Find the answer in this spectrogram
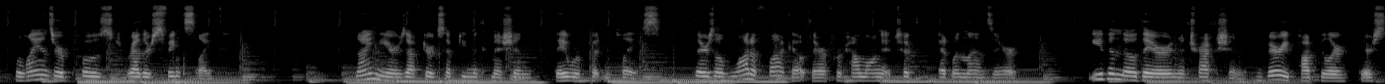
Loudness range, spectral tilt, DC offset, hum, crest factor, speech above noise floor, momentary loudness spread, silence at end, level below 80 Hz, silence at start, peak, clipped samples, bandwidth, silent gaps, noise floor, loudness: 2 LU; -5 dB/octave; under 0.1%; none; 18 dB; 23 dB; 11 LU; 0 s; -50 dBFS; 0.05 s; -14 dBFS; under 0.1%; 16.5 kHz; none; -54 dBFS; -32 LUFS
